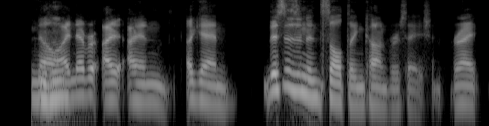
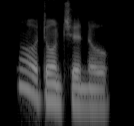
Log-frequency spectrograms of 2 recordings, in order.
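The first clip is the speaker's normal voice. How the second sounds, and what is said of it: Put-on Irish-sounding accent. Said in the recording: “That is not what Minnesota. That is a very Irish. What you just did.”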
